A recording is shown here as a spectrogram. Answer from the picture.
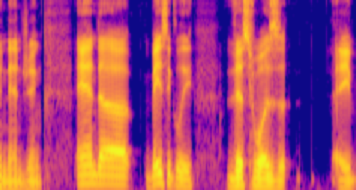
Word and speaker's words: Nanjing: It's I always heard it as king. That's what I always thought, but apparently Nanjing.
